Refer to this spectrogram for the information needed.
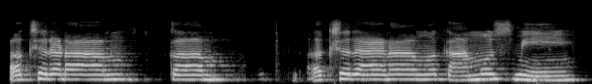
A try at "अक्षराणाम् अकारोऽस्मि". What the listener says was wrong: यहाँ पर देखिए, अक्षराणाम और अकार अलग बोलने का। अक्षराणाम अकारोस्मि।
